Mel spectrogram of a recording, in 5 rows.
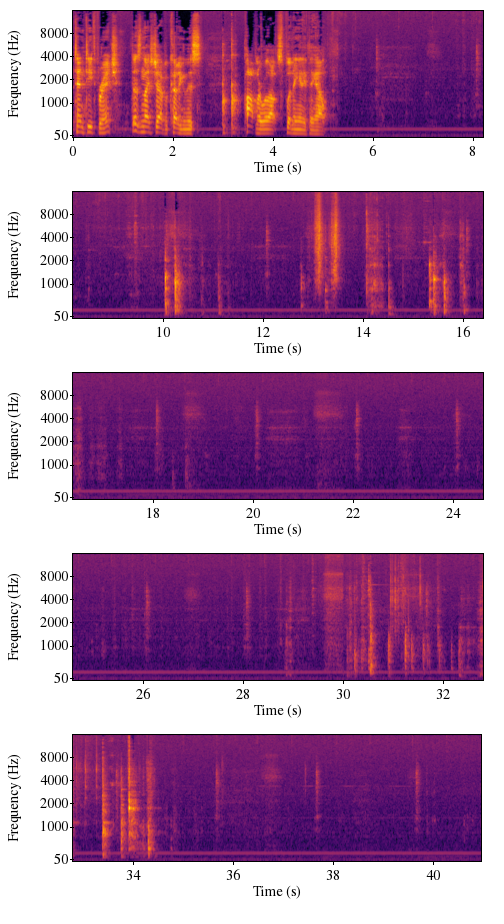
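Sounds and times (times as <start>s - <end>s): steady low hum: 0.0s - 40.9s
brief scrapes: 13.0s - 13.6s.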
